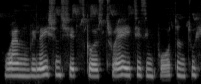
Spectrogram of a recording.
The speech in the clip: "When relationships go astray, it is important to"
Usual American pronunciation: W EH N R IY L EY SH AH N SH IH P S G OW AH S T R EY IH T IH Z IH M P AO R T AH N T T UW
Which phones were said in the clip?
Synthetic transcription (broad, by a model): W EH N R IY L EY SH AH N SH IH P S G OW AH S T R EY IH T IH Z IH M P AO R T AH N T T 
